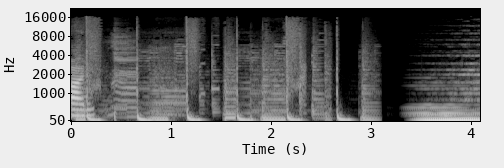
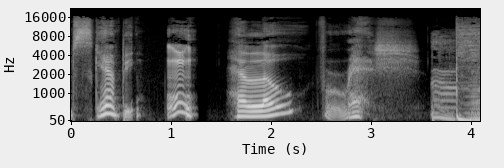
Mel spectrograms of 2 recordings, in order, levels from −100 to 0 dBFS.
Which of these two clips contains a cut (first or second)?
first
